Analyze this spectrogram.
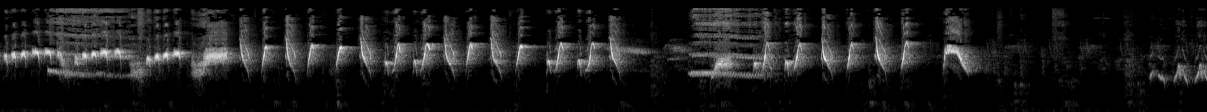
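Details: Wing-waving Chinese hwamei in full song: an opening of looping whistles gives way to a long, fast volley of sharp, down-slurred notes, repeated in two bursts, ending with quieter fluty phrases.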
